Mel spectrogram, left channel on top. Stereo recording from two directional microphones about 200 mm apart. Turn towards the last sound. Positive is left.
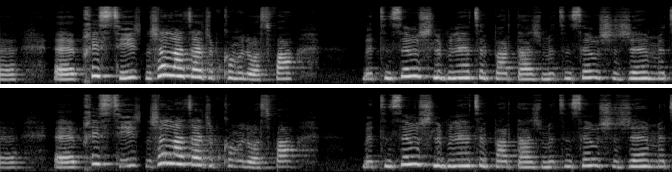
turn(degrees=10)  # may be behind; listen again after turning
